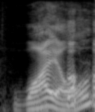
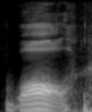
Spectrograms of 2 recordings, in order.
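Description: First: "while" with a clear "why" glide; plain "while". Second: "while" said like "wall", open aw vowel; "while" as /wɔl/, no i glide; Canadian-ish while. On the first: Shown as a demonstration. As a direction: correct "while", rhymes with mile. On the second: Real, not acted. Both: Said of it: "that was not a Canadian accent right there".

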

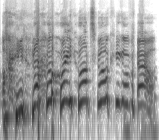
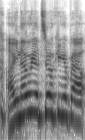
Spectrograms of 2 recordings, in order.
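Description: First: Very high, slow put-on voice dissolving into laughter; laughing repeat. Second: High put-on voice, a touch theatrical; mock knowing voice. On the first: Cracking up at the sinking-Keith joke, laughing through the line. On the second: Teasing a friend about a battleship joke, high mock voice. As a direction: play it as a sly, knowing in-joke.

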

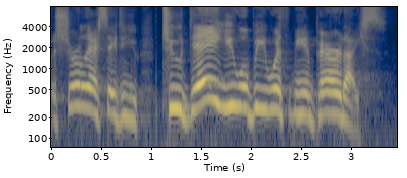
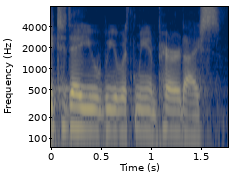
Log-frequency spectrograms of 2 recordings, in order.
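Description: First: TODAY leaned on, rising and louder through the line; emphatic Jesus quote. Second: Today you will be with me in paradise, almost whispered, much softer and lower, a bit quick; hushed awe. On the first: Retold or imitated. Preacher proclaiming Jesus' promise to the criminal, emphatic. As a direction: proclaim the promise with growing force. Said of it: "He says". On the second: Real, not acted. Preacher marveling to the congregation, hushed. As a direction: breathe it out in quiet wonder. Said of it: "to see Jesus say that today".

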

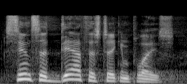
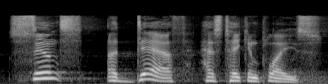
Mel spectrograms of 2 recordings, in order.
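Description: First: Said in the usual way. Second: "since a death has taken place" read slowly, word by word; slow and deliberate. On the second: Shown as a demonstration. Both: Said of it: "Now understand that word death".

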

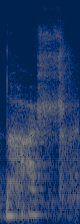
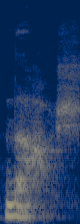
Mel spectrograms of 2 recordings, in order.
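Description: First: «Nahash» fully whispered, a hissing breath; whispered snake sound. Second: «Nahash» breathed out softly like a snake's hiss; snake-sound word. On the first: Preacher whispering «Nahash» to sound like the snake. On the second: Preacher sounding out the Hebrew word for snake, «Nahash», as a hiss. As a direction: say «Nahash» as a quiet hiss, stretching the final sh. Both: Shown as a demonstration. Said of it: "tatt lyden av slangen".

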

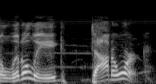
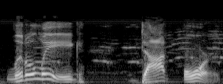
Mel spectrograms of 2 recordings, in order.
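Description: First: Said in the usual way. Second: "little league", pause, then lower "dot org"; repeated for clarity. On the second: Real, not acted. Web address repeated for listeners.

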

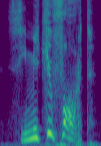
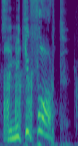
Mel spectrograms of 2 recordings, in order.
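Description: First: Slow Neapolitan street dialect, "Simmi" drawn out; neapolitan street slang. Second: Higher Neapolitan dialect shout, "Simmi più forte" slow; neapolitan street slang. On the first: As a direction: Neapolitan street-guy voice, "più" stretched slowly. Dialect line repeated. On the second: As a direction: Neapolitan street guy calling out, "più" hit high. Repeat, higher and louder. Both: Pretend.

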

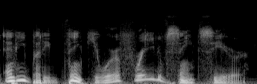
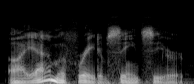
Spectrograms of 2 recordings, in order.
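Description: First: Higher, teasing lift on "afraid"; stress on afraid. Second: "am" hit firmly, falling; stress on am. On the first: Erica teasing Nick that he fears Saint Cyr, stress on "afraid". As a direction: lean on "afraid" to goad him. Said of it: "teasing him, stress on afraid". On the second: Martin admitting his fear, stressing "am". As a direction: insist by leaning on "am". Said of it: "Martin said". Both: Acted.

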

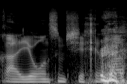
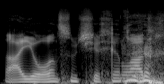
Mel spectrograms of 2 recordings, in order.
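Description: First: Loud mock Scouse accent; Fabinho's Scouse. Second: Mock Scouse accent, louder on lad; Fabinho's Scouse. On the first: Shown as a demonstration. Showing friends how Scouse sounds, mock Scouse. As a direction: do the thick Scouse impression on request. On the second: Joking as an example of British accents, mock Scouse. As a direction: put on a thick Scouse accent. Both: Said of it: "Fabinho's impression of a Scouse".

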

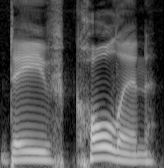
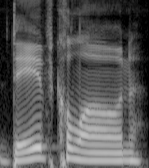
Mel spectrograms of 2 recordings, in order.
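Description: First: Colon said slowly as "COH-lun", stress on the first syllable like the body part; accent dropped. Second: Colon said slowly as "kuh-LOHN", stress on the last syllable; accented Colon. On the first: His series name without the accent, "COH-lun" stressed first. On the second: Introducing himself as presenter three, "kuh-LOHN" stressed last. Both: Shown as a demonstration. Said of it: "drop the accent over my second O".

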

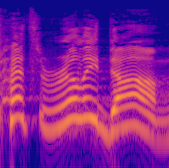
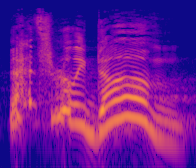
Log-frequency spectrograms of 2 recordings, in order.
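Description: First: Said in the usual way. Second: Slow, higher mock-incredulous scoff; dismissive scoff. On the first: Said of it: "That's really dumb that someone would". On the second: All creation judging false accusers, slow mocking scoff. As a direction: drag out the disbelief, mocking. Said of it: "all creation is gonna go".

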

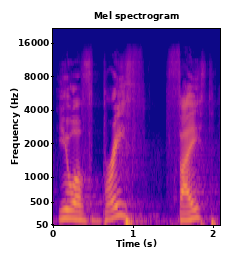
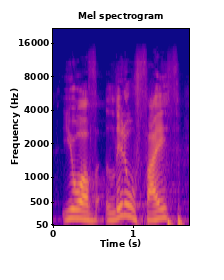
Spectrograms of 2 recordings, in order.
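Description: First: "brief" drawn out and stressed; slow down and lean on "brief". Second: Said in the usual way. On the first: Shown as a demonstration.

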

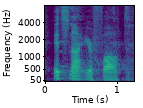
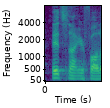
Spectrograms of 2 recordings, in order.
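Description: First: Soft, low and slow reassurance; slow, hushed comfort; tender consoling. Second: Said in the usual way. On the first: Pretend. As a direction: ease the child's guilt gently. Comforting kid who dropped baby.

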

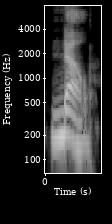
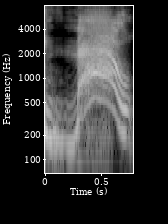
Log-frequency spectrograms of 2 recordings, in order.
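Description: First: Firm, low, falling no; stern no. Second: Overdone harsh no. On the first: Parenting coach showing the no it should be, stern. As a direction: lay down a boundary without yelling. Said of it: "it should be a stern". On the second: Parenting coach showing what a no shouldn't be, mock yell. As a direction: burst out with an exaggerated no. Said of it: "Like, it shouldn't be that". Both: Shown as a demonstration.

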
